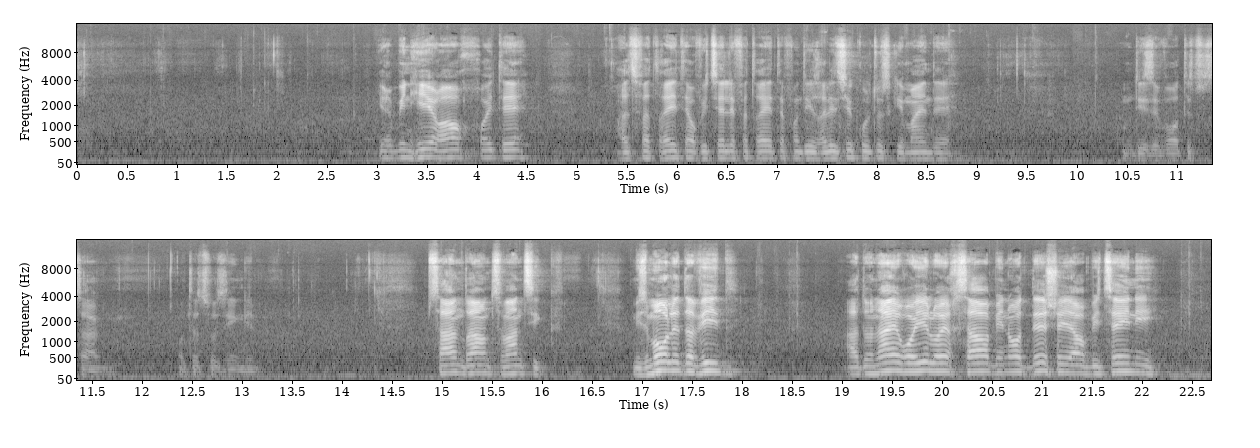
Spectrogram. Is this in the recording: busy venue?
yes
